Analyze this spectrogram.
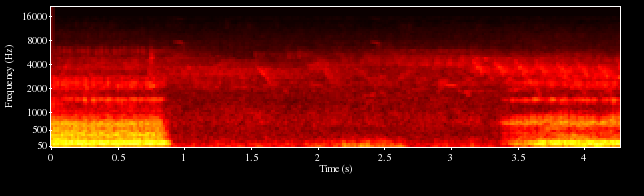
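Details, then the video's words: Camel making a loud, deep, rumbling gurgle that breaks off abruptly, followed by a few seconds of quiet, then the same throaty rumble returning strongly. "Camel sounds & What sounds does a camel make"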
